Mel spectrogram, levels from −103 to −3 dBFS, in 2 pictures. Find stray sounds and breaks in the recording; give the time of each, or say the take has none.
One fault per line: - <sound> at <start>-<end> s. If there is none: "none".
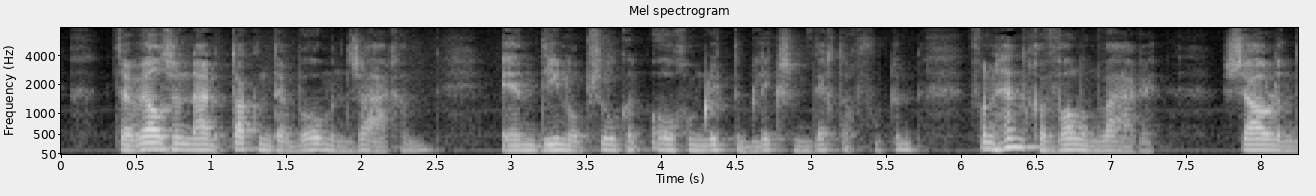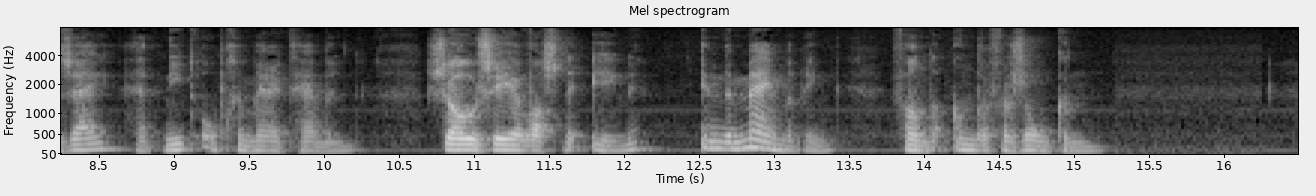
none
